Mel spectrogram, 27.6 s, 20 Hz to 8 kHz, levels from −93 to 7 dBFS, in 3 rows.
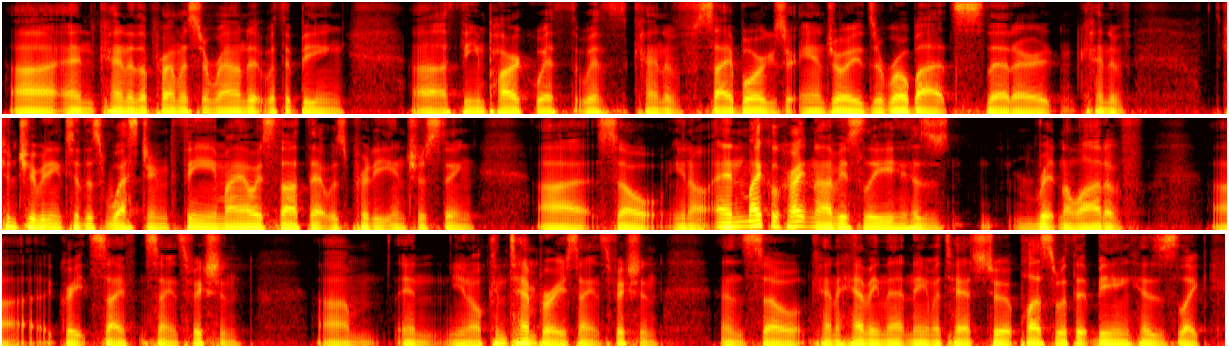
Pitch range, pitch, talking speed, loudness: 85-100 Hz, 90 Hz, 175 wpm, -22 LUFS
